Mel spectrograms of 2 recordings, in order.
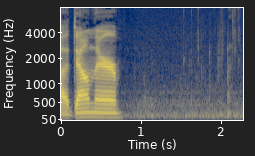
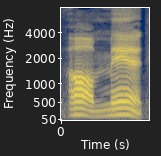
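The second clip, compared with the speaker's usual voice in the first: regretful groan; 7 semitones higher, 4 dB louder than usual. Retold or imitated. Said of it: "And I was like".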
